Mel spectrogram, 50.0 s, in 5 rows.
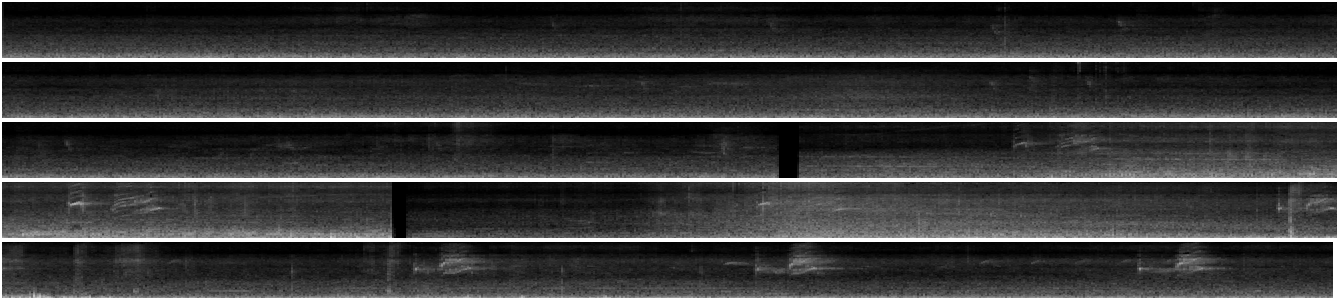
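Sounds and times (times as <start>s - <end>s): songbird calling: 30.2s - 32.0s, 48.2s - 49.5s
small songbird chirping: 30.2s - 32.1s, 39.6s - 40.4s, 43.0s - 49.8s.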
